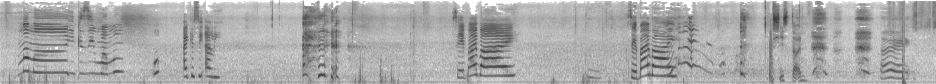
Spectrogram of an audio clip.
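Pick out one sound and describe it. A young woman talks playfully close by, in a sing-song voice.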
